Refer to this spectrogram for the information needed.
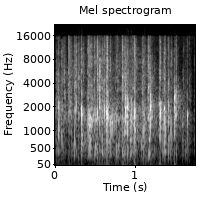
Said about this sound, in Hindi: एक बार जोरदार से तालियां भाई खुद के लिए हो जानी चाहिए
